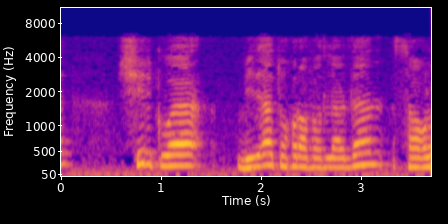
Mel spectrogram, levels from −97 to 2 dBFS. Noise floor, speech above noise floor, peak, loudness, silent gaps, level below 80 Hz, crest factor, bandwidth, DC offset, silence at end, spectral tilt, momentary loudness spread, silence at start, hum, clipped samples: -40 dBFS; 22 dB; -4 dBFS; -19 LUFS; none; -44 dBFS; 14 dB; 6.4 kHz; under 0.1%; 0 s; -7.5 dB/octave; 13 LU; 0 s; none; under 0.1%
